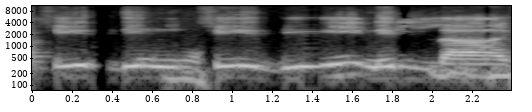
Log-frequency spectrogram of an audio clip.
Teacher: अल्लाह का जो लाम है वो बारीक पढ़ा जाएगा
